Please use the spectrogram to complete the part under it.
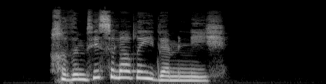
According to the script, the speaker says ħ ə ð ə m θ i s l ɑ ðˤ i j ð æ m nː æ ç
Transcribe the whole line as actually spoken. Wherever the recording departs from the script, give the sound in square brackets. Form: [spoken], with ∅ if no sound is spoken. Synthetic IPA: [χ] ə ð ə m θ i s l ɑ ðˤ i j ð æ m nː [i] ç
